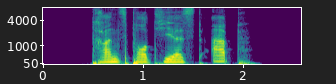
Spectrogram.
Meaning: second-person singular present of abtransportieren
- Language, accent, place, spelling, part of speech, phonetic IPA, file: German, Germany, Berlin, transportierst ab, verb, [tʁanspɔʁˌtiːɐ̯st ˈap], De-transportierst ab.ogg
